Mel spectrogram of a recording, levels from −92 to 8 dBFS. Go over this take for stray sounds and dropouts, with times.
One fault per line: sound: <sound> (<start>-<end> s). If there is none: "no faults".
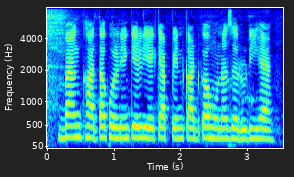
no faults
